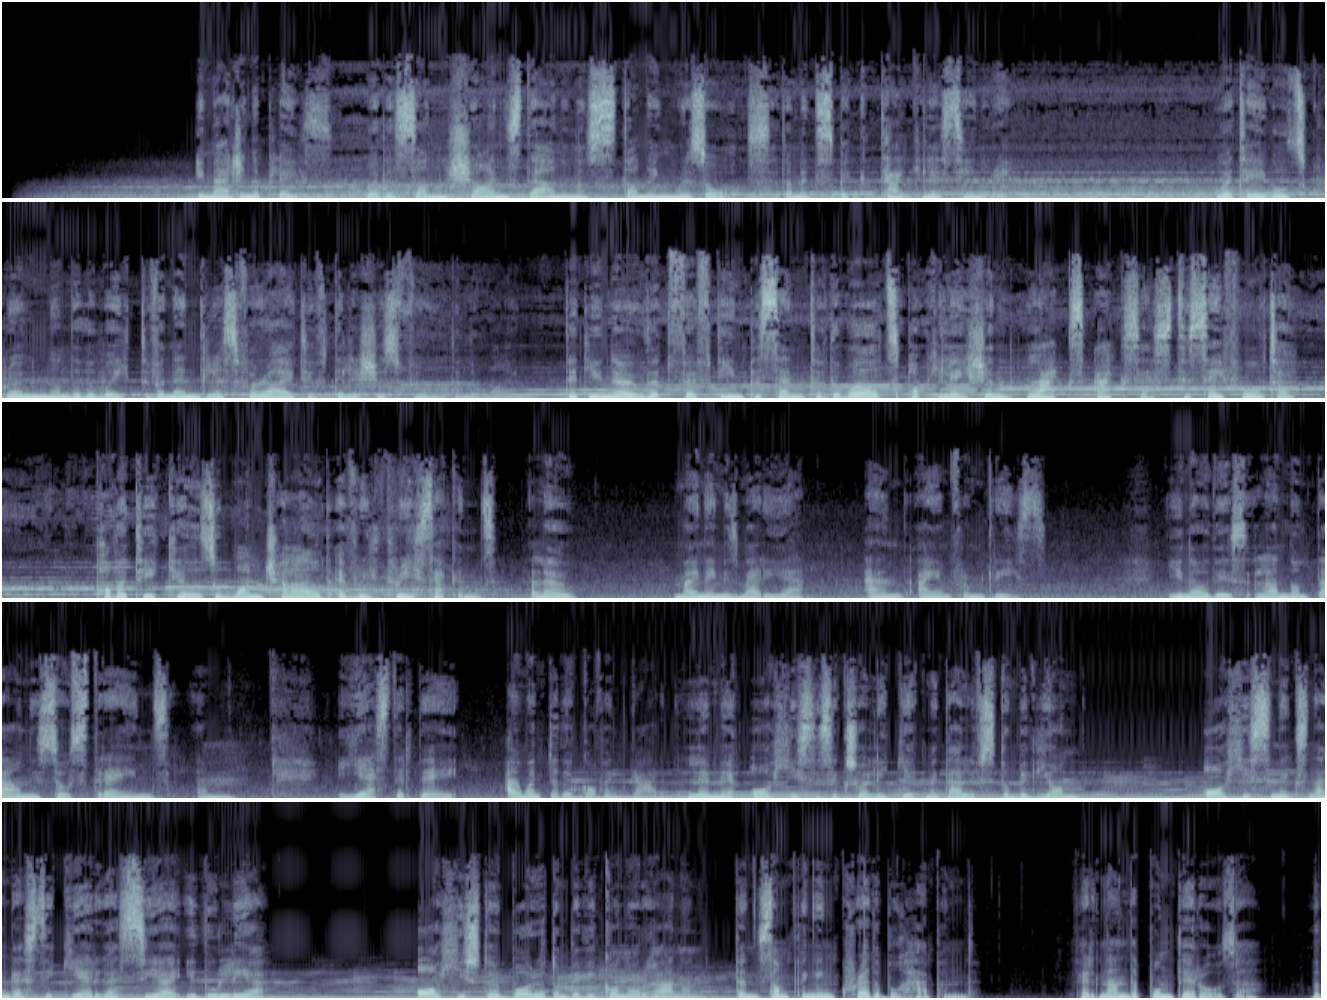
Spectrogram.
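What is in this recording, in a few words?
Greek, female, voice reel; voice over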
